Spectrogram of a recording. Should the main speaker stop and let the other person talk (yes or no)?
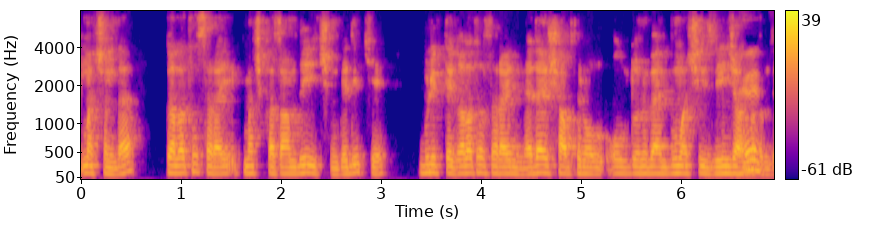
yes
